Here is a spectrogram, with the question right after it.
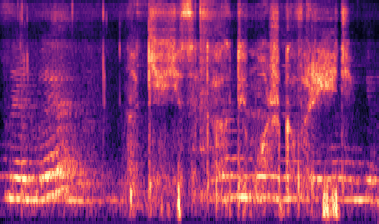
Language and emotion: Russian, neutral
